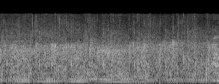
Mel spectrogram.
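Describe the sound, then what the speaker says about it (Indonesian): Church congregation applauding steadily and loudly during a sermon, a dense wash of claps with low hum beneath, no voices breaking through. "Berikan tepuk tangan untuk Yesus."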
